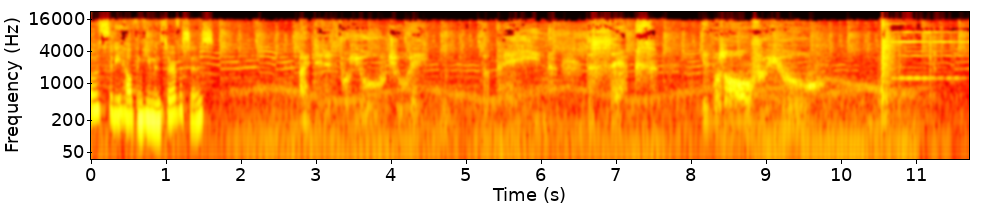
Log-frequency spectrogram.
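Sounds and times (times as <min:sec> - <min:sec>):
speech: 0:00.1 - 0:02.0, 0:02.8 - 0:04.5, 0:08.2 - 0:09.8
telephone bell ringing: 0:10.0 - 0:11.7.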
